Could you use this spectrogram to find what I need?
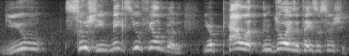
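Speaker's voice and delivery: high, loud mocking tone. Real, not acted. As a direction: ham up the self-indulgence. Teacher mocks self-love.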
